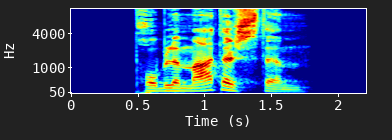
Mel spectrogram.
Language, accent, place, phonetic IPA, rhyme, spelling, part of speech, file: German, Germany, Berlin, [pʁobleˈmaːtɪʃstəm], -aːtɪʃstəm, problematischstem, adjective, De-problematischstem.ogg
- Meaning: strong dative masculine/neuter singular superlative degree of problematisch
